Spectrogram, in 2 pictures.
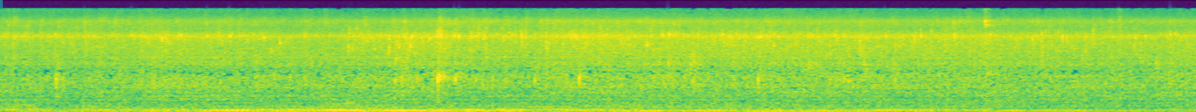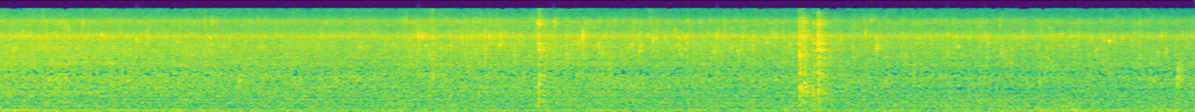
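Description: Marinated chicken pieces frying in hot oil in a kadai, a steady sizzle with a few short sharp clicks about two-thirds of the way through.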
